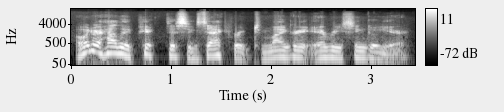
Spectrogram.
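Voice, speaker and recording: Guy streaming a game, reads the character text out loud, trips over words now and then, some noise behind him. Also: lowish voice, very animated, a little fast. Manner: reads on-screen text aloud with stumbles and asides. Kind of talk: livestream let's play, reading character dialogue aloud.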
